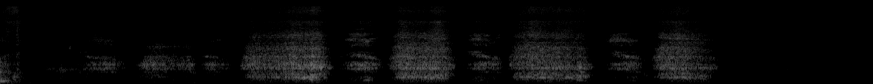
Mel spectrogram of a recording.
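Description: A person blowing by mouth onto wet acrylic paint to push it outward across the panel (Dutch pour technique): about ten short, breathy blows and breaths in quick succession, which stop about a second before the end.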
